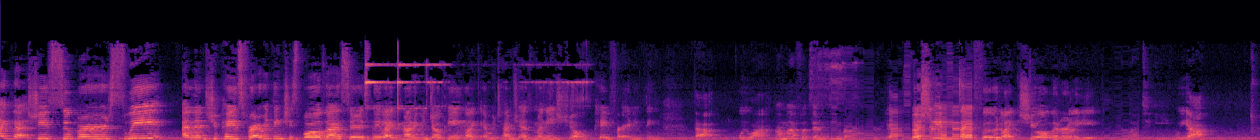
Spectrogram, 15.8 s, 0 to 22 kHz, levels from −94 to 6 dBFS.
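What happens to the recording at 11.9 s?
Audio likely arrived too seldom, so the software kept repeating a short buffer of about 7.5 ms in place of most of the real signal. This is robotic sound from repeated short buffers, from 10.34 to 12.15 s, and the loops impose a rigid, metallic buzz at 134 Hz.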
